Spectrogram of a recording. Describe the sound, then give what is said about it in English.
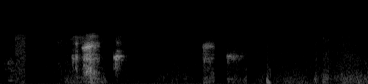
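A cat lets out a few short, faint meows and chirps in scattered bursts, with quiet pauses between them and no one talking. “Oh, my God, my cat.”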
